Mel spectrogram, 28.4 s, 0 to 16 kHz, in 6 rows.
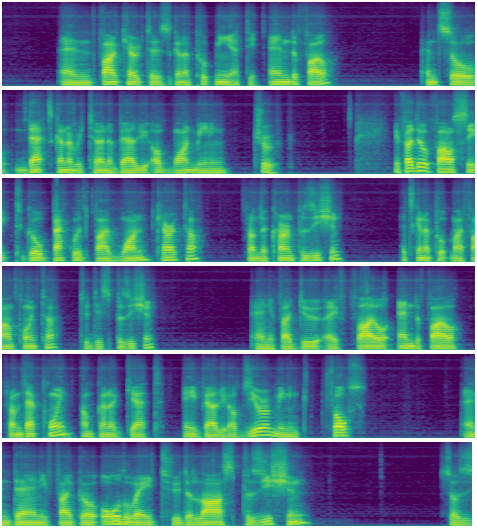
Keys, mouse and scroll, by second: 2.6 click, 7.3-8.8 scroll down 1, 8.8 click, 22.6-25.1 scroll down 1, 25.1 click.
